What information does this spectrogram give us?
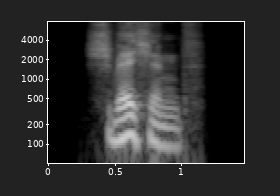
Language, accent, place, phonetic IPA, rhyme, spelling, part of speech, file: German, Germany, Berlin, [ˈʃvɛçn̩t], -ɛçn̩t, schwächend, verb, De-schwächend.ogg
- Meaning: present participle of schwächen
